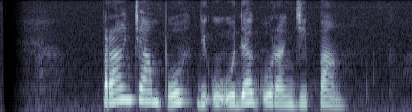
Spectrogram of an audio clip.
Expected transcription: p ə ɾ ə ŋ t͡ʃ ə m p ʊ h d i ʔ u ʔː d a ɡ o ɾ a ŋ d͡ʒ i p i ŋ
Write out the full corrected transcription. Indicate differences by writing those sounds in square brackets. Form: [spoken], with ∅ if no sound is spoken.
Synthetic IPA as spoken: p ə ɾ [a] ŋ t͡ʃ [a] m p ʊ h d i ʔ u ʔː d a ɡ [u] ɾ a ŋ d͡ʒ i p [a] ŋ

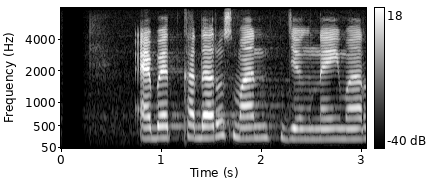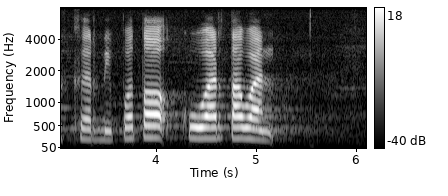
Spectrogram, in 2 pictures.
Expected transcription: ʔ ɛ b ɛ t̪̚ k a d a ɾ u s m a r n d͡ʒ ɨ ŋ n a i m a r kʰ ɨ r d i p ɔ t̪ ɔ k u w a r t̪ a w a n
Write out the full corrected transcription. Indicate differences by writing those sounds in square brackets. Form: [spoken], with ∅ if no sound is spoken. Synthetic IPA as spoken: ʔ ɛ b ɛ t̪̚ k a d a ɾ u s m a [∅] n d͡ʒ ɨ ŋ n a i m a r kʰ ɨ r d i p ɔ t̪ ɔ k u w a r t̪ a w a n

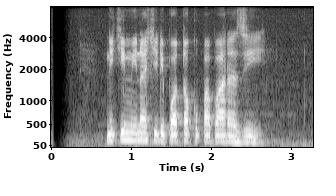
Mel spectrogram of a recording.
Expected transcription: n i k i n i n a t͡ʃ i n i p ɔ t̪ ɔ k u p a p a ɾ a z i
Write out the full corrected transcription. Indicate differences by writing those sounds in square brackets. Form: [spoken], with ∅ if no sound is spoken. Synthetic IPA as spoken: n i k i [m] i n a t͡ʃ i [d] i p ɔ t̪ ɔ k u p a p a ɾ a z i

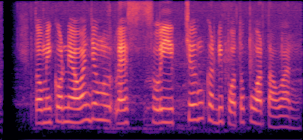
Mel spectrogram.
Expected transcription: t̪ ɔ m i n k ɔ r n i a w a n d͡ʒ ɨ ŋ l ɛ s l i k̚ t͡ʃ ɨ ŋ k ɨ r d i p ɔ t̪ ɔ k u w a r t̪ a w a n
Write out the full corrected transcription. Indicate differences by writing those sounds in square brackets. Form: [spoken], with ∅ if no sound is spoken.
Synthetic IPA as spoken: t̪ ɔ m i [∅] k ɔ r n i a w a n d͡ʒ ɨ ŋ l ɛ s l i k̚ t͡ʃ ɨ ŋ k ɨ r d i p ɔ t̪ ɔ k u w a r t̪ a w a n

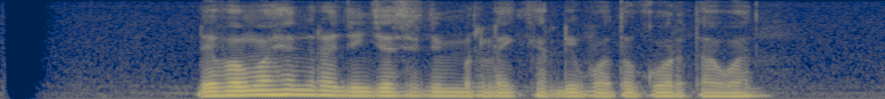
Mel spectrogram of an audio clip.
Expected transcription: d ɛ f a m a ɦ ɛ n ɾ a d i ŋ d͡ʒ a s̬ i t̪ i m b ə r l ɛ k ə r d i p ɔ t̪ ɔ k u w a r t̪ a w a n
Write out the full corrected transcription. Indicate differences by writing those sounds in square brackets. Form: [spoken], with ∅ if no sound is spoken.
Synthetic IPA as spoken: d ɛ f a m a ɦ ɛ n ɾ a [d͡ʒ] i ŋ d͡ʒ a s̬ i t̪ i m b ə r l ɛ k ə r d i p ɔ t̪ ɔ k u w a r t̪ a w a n

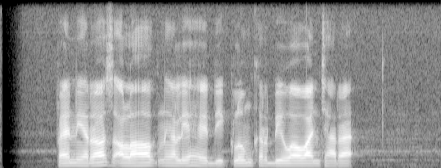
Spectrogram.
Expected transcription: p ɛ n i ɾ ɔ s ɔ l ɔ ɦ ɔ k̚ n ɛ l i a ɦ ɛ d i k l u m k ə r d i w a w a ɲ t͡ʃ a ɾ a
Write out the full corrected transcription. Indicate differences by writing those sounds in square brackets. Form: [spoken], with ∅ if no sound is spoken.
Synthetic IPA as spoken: p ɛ n i ɾ ɔ s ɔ l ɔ ɦ ɔ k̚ n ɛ l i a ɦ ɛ d i k l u m k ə r d i w a w a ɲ t͡ʃ a ɾ a

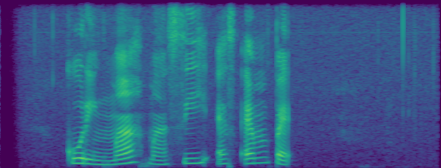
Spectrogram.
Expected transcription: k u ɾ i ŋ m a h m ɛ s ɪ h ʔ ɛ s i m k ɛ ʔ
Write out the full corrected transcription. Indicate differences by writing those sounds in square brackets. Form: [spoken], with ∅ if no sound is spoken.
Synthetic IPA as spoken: k u ɾ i ŋ m a h m [a] s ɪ h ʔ ɛ s [ɛ] m [p] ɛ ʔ

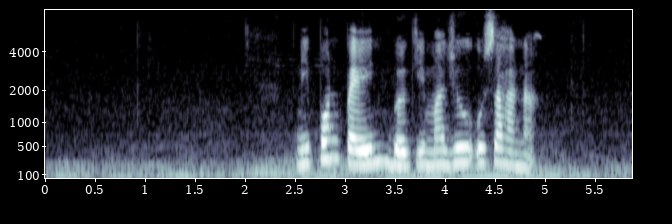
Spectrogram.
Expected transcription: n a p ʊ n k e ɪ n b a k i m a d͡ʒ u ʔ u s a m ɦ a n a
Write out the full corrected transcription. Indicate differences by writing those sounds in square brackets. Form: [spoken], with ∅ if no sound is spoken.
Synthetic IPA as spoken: n [i] p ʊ n [p] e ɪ n b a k i m a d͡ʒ u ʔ u s a [∅] ɦ a n a

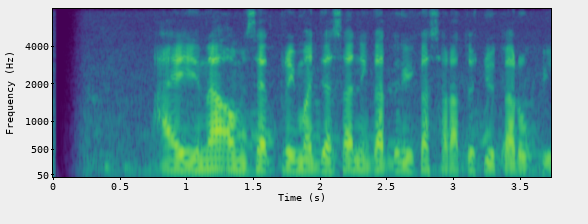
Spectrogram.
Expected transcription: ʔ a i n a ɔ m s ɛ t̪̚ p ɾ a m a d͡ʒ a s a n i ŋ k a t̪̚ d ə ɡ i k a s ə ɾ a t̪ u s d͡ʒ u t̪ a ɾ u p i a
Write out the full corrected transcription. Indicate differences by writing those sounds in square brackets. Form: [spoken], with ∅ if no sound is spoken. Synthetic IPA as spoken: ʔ a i n a ɔ m s ɛ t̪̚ p ɾ [i] m a d͡ʒ a s a n i ŋ k a t̪̚ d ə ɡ i k a s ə ɾ a t̪ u s d͡ʒ u t̪ a ɾ u p i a

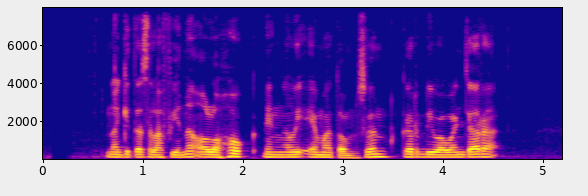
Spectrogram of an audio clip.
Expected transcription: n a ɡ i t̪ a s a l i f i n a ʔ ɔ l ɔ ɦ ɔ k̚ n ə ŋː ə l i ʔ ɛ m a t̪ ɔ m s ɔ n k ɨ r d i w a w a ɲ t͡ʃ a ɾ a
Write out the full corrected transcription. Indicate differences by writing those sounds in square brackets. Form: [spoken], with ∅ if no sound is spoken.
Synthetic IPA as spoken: n a ɡ i t̪ a s a l [a] f i n a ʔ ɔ l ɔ ɦ ɔ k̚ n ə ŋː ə l i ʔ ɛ m a t̪ ɔ m s ɔ n k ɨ r d i w a w a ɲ t͡ʃ a ɾ a

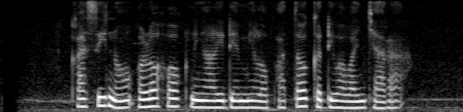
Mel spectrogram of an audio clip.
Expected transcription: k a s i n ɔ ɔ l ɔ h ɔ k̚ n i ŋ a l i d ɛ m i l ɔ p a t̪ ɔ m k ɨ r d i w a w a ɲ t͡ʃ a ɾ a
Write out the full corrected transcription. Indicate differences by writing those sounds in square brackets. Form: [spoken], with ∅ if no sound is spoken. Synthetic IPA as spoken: k a s i n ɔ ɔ l ɔ h ɔ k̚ n i ŋ a l i d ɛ m i l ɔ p a t̪ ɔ [∅] k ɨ r d i w a w a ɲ t͡ʃ a ɾ a

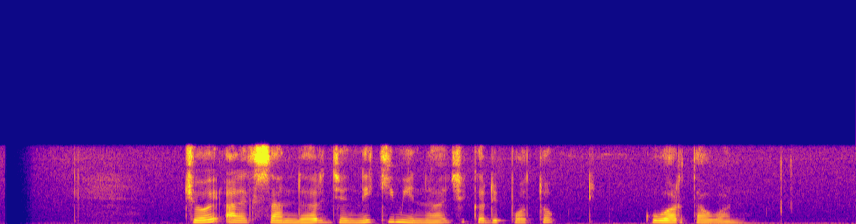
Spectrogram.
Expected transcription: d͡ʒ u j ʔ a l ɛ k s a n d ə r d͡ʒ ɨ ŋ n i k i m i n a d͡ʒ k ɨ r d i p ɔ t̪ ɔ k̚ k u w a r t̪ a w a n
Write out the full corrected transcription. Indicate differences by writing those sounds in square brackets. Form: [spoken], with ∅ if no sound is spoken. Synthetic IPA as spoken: d͡ʒ [ɔ] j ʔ a l ɛ k s a n d ə r d͡ʒ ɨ ŋ n i k i m i n a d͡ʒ k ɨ r d i p ɔ t̪ ɔ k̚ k u w a r t̪ a w a n

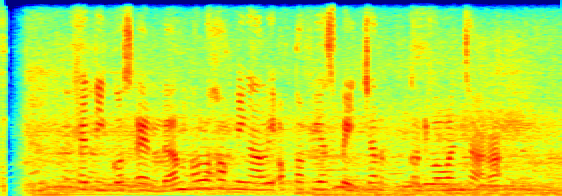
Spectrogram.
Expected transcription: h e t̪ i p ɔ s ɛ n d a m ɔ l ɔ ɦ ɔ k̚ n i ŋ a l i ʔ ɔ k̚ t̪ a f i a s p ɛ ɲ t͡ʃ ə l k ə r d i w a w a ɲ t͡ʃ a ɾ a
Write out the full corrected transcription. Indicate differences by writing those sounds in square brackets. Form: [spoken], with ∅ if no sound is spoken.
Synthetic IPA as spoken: h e t̪ i [k] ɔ s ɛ n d a m ɔ l ɔ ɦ ɔ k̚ n i ŋ a l i ʔ ɔ k̚ t̪ a f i a s p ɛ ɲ t͡ʃ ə [r] k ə r d i w a w a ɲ t͡ʃ a ɾ a

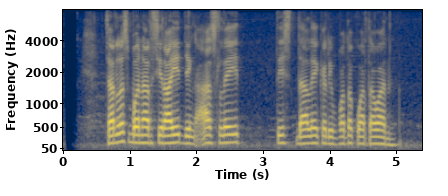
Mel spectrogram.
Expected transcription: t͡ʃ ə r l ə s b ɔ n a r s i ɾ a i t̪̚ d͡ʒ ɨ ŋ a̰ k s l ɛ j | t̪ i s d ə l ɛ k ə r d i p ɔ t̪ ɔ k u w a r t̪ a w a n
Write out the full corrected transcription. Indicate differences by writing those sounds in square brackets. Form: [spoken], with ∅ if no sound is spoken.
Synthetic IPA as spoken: t͡ʃ [a] r l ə s b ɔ n a r s i ɾ a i t̪̚ d͡ʒ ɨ ŋ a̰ [∅] s l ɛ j | t̪ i s d [a] l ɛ k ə r d i p ɔ t̪ ɔ k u w a r t̪ a w a n

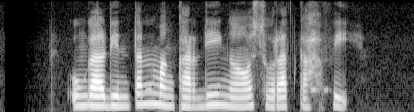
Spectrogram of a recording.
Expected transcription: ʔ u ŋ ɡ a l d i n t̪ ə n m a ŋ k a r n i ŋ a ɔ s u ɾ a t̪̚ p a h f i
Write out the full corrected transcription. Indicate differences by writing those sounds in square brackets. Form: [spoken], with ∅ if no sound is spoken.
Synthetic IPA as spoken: ʔ u ŋ ɡ a l d i n t̪ ə n m a ŋ k a r [d] i ŋ a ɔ s u ɾ a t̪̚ [k] a h f i

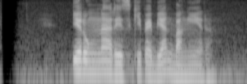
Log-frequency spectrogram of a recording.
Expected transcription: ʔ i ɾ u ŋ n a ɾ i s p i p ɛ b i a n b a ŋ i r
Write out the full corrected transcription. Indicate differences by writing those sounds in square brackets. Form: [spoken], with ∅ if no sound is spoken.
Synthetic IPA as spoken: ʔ i ɾ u ŋ n a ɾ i s [k] i p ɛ b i a n b a ŋ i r

